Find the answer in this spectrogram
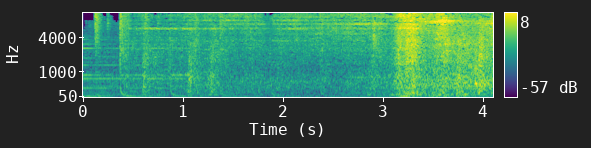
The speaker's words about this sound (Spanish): Sonido de trenes en París, ahí es donde está la noticia.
